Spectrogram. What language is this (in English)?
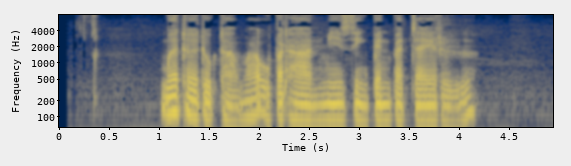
Thai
